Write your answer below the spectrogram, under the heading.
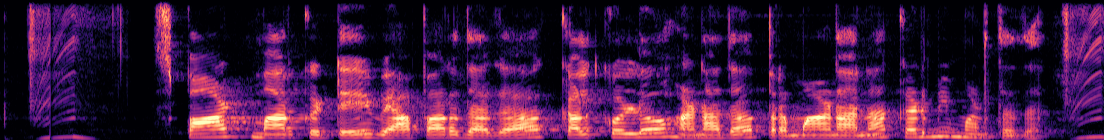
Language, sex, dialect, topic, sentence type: Kannada, female, Dharwad Kannada, banking, statement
